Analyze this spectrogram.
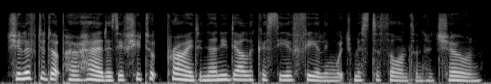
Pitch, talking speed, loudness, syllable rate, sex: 200 Hz, 245 wpm, -18 LUFS, 5.9 syllables/s, female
